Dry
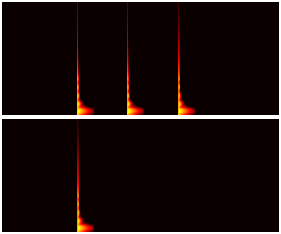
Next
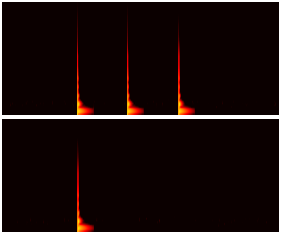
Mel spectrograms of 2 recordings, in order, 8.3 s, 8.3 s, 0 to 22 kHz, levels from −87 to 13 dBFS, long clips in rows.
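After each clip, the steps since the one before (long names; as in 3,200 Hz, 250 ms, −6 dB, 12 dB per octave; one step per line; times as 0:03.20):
drawn EQ curve 160 Hz 0 dB, 240 Hz +4 dB, 370 Hz +5 dB, 810 Hz −11 dB, 2,300 Hz −6 dB, 3,600 Hz 0 dB, 6,200 Hz −9 dB
downward compressor, threshold −18 dBFS, peak gain reduction 6.5 dB
level −1.5 dB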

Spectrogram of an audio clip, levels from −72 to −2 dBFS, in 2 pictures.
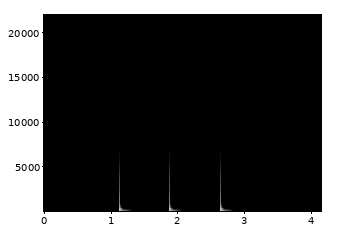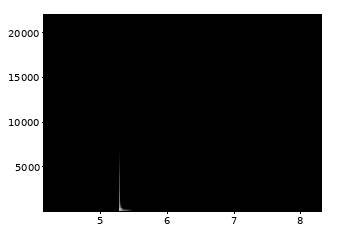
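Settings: expander for the loud parts 1.5 to 1, over −34 dBFS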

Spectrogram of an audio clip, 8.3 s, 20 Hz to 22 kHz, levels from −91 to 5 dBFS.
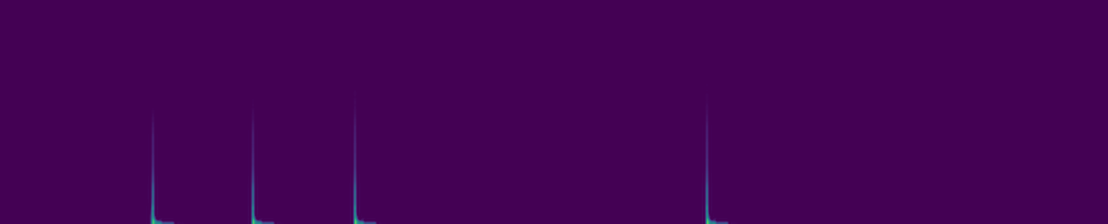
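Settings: output level in coarse steps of 21 dB
highs frequency-modulated by the lows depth 0.25 ms
level −5.5 dB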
